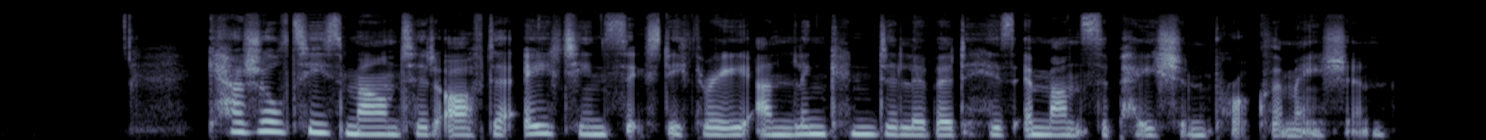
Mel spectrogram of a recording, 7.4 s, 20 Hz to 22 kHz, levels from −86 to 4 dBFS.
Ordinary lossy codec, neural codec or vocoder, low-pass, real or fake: none; none; 14.4 kHz; real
